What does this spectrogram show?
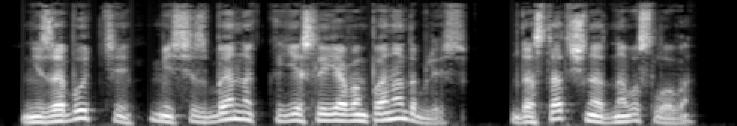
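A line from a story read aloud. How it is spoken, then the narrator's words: Calm quiet voice. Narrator (Russian): Только у него было спокойное лицо, он негромко сказал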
